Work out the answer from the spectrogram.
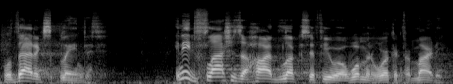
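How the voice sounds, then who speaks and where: An actor playing a wry, world-weary 1940s private detective in a parody of old radio noir. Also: male voice, mid-range voice, very animated, a little fast. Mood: brooding narration. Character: wisecracking hard-boiled 1940s male private detective. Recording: echoey stage or hall reverb.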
